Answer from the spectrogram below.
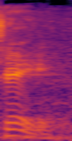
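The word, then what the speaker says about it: chez: Miss Lob says Ches is pronounced Shay.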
